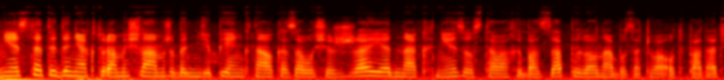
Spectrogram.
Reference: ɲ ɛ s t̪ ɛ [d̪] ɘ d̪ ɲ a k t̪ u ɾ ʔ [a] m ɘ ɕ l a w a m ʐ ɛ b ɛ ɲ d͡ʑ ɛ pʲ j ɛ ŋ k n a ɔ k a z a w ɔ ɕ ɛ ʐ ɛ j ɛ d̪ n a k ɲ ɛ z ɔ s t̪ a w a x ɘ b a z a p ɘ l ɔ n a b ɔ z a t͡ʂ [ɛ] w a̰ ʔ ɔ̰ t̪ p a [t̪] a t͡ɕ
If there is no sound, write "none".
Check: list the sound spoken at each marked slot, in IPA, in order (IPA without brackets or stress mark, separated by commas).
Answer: t̪, a, ɛ, d̪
